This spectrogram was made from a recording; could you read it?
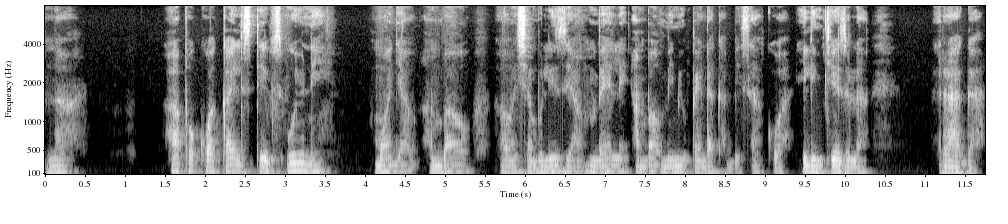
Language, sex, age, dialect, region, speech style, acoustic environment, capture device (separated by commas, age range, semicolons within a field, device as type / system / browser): Swahili, male, 18-24, Kenya - Nairobi Sheng-influenced, Kenya, stressed, silence, mobile / Linux / Chrome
